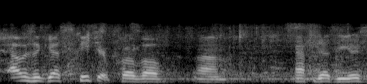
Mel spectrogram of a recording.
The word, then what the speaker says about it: Provo: You can't call it Pervo, my friend.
